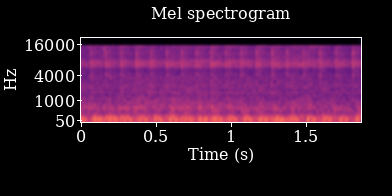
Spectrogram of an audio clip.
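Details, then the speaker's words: Yamaha Jupiter Z motorcycle idling with a quick light metallic ticking about eight a second, appearing a month after an oversize rebore and new piston. "Kesempatan kali ini kita akan bahas di mana suara Jupiter Jet menggelitik, klitik-klitik seperti di video berikut ini."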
